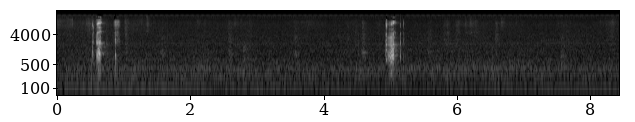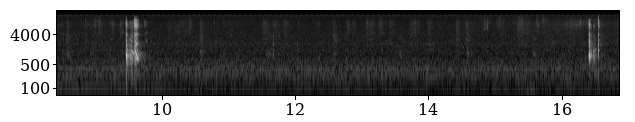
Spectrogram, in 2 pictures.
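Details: Four sharp hiccups in about 17 seconds, roughly every 4 to 5 seconds, in a quiet room.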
